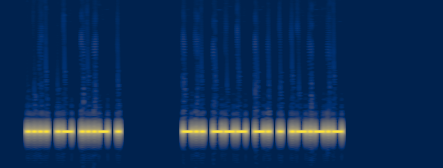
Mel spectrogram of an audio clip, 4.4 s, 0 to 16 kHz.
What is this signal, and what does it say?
Morse code, heard as a keyed tone, about 40 wpm, 700 Hz. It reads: HAVE DONE.
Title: 3x Word-Spacing - Sentences from Top 500 Words - 40wpm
